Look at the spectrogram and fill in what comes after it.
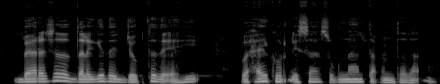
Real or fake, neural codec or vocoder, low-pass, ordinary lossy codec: real; none; none; none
